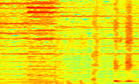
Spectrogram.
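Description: A phone ringtone plays a short electronic melody of repeated chiming tones, clear, with a few brief notes accented near the end and faint voices in the background.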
